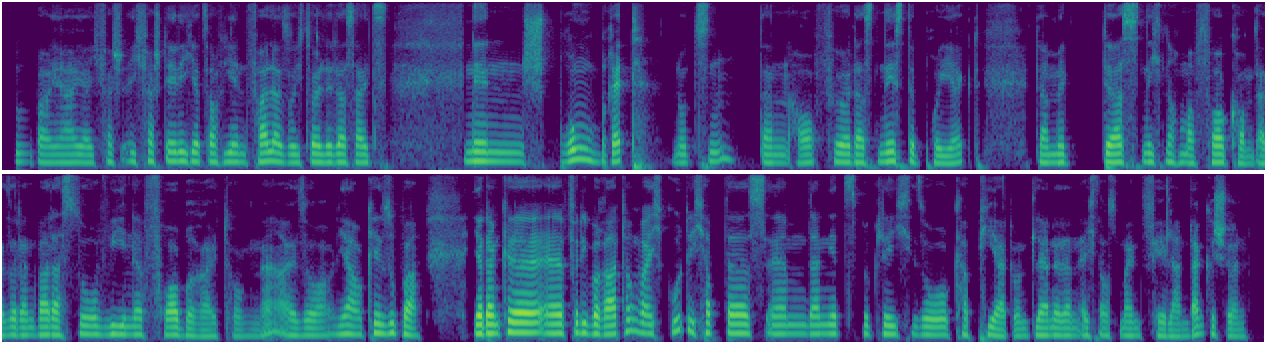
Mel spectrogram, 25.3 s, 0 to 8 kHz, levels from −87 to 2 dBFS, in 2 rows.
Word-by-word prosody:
Super. 145 Hz, -2 st, -6 dB
Ja, 145 Hz, 0 st, -4 dB
ja, 145 Hz, -1 st, -2 dB
ich 140 Hz, -, -12 dB
verst 155 Hz, -2 st, -7 dB
ich 160 Hz, -2 st, -8 dB
verstehe 165 Hz, 0 st, -1 dB
dich 165 Hz, -1 st, +2 dB
jetzt 160 Hz, -1 st, -1 dB
auf 150 Hz, -3 st, -1 dB
jeden 155 Hz, -1 st, -2 dB
Fall. 160 Hz, +1 st, +2 dB
Also, 145 Hz, -2 st, -1 dB
ich 140 Hz, -1 st, -4 dB
sollte 145 Hz, -1 st, +2 dB
das 145 Hz, -1 st, 0 dB
als 145 Hz, -1 st, -3 dB, 0.7 s
'nen 165 Hz, -2 st, +1 dB
Sprungbrett 165 Hz, -2 st, -1 dB, 0.3 s
nutzen, 165 Hz, +6 st, -6 dB, 0.2 s
dann 140 Hz, -2 st, -4 dB
auch 140 Hz, +2 st, -4 dB
für 150 Hz, 0 st, 0 dB
das 145 Hz, +2 st, -1 dB
nächste 160 Hz, -1 st, 0 dB
Projekt, 130 Hz, -, -5 dB, 0.5 s
damit 145 Hz, -2 st, -1 dB, 0.3 s
das 150 Hz, -1 st, +3 dB
nicht 150 Hz, 0 st, -3 dB
noch 150 Hz, -4 st, -4 dB
mal 135 Hz, -2 st, -3 dB
vorkommt. 130 Hz, -4 st, -1 dB
Also, 135 Hz, +2 st, -1 dB
dann 135 Hz, 0 st, -3 dB
war 140 Hz, 0 st, +4 dB
das 135 Hz, -4 st, 0 dB
so 145 Hz, -2 st, -1 dB
wie 145 Hz, 0 st, 0 dB
'ne 145 Hz, 0 st, -1 dB
Vorbereitung, 115 Hz, -3 st, -3 dB
ne? 155 Hz, +10 st, -5 dB
Also, 130 Hz, -5 st, -3 dB
ja 150 Hz, 0 st, +1 dB
okay, 160 Hz, +4 st, 0 dB
super. 150 Hz, -7 st, +1 dB, 0.5 s
Ja, 160 Hz, -, +10 dB
danke, 175 Hz, +2 st, +9 dB
äh, 165 Hz, 0 st, +6 dB
für 180 Hz, -, -1 dB
die 170 Hz, -, +3 dB
Beratung, 160 Hz, +6 st, +3 dB
war 170 Hz, -2 st, +3 dB
echt 160 Hz, -, -4 dB
gut. 205 Hz, +2 st, -3 dB
Ich 185 Hz, -, -2 dB
habe 170 Hz, -1 st, +1 dB
das, 165 Hz, -2 st, +3 dB
ähm, 155 Hz, 0 st, -2 dB
dann 155 Hz, 0 st, 0 dB
jetzt 155 Hz, 0 st, -4 dB
wirklich 150 Hz, -1 st, -2 dB
so 140 Hz, -1 st, 0 dB
kapiert 130 Hz, -5 st, -3 dB
und 120 Hz, -1 st, -6 dB
lerne 130 Hz, -1 st, +1 dB
dann 125 Hz, 0 st, -3 dB
echt 130 Hz, 0 st, -6 dB
aus 125 Hz, -2 st, -7 dB
meinen 125 Hz, 0 st, -5 dB
Fehlern. 115 Hz, -2 st, -5 dB
Dankeschön. 120 Hz, -, -4 dB
145 Hz, 170 wpm, -25 LUFS, 135-160 Hz, 0.7 s, Ja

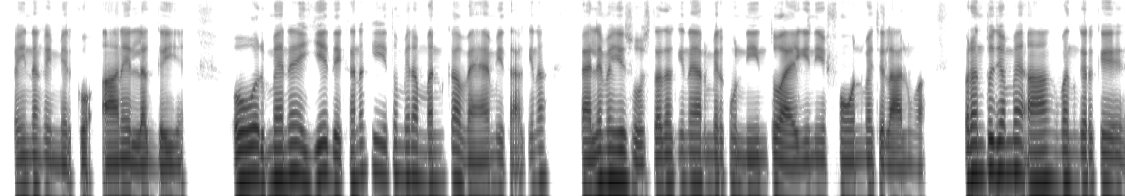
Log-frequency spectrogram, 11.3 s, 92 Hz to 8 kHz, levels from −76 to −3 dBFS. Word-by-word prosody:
कहीं 110 Hz, +1 st, -1 dB
न 115 Hz, 0 st, -2 dB
कहीं 110 Hz, -1 st, -4 dB
मेरे 100 Hz, -1 st, -4 dB
को -, -, -3 dB
आने 100 Hz, +2 st, +3 dB
लग 95 Hz, 0 st, -1 dB
गई 95 Hz, 0 st, +1 dB
है। 95 Hz, -, -6 dB, 0.6 s
और 135 Hz, +1 st, +5 dB
मैंने 145 Hz, +2 st, +4 dB
ये 135 Hz, +3 st, +2 dB
देखा 125 Hz, 0 st, -1 dB
ना 150 Hz, -, -2 dB
कि 165 Hz, +1 st, -6 dB
ये 145 Hz, -, -2 dB
तो 150 Hz, -, -5 dB
मेरा 140 Hz, 0 st, 0 dB
मन 125 Hz, -1 st, -3 dB
का 135 Hz, -1 st, +1 dB
वहम 105 Hz, 0 st, -2 dB
ही 110 Hz, -, -3 dB
था -, -, -5 dB
कि 120 Hz, -, -8 dB
ना 135 Hz, +2 st, -4 dB, 0.4 s
पहले 110 Hz, +3 st, +3 dB
मैं 130 Hz, -, +4 dB
ये 130 Hz, 0 st, +6 dB
सोचता 115 Hz, -1 st, -2 dB
था 120 Hz, -, +2 dB
कि 120 Hz, 0 st, -7 dB
ना 120 Hz, -, -2 dB
यार 120 Hz, -1 st, +2 dB
मेरे 115 Hz, -1 st, -3 dB
को 115 Hz, +1 st, -5 dB
नींद 110 Hz, 0 st, -3 dB
तो 115 Hz, -, +2 dB
आएगी 100 Hz, +2 st, +2 dB
नहीं 110 Hz, 0 st, -3 dB
फ़ोन 105 Hz, 0 st, -1 dB
मैं 105 Hz, -, -1 dB
चला 95 Hz, -2 st, +1 dB
लूँगा। 90 Hz, -1 st, -8 dB, 0.4 s
परंतु 150 Hz, +3 st, +4 dB
जब 160 Hz, 0 st, +4 dB
मैं 160 Hz, 0 st, +2 dB
आँख 125 Hz, +1 st, +4 dB
बंद 125 Hz, -1 st, 0 dB
करके 120 Hz, 0 st, 0 dB
115 Hz, 260 wpm, -22 LUFS, 105-130 Hz, 0.6 s, ये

